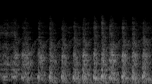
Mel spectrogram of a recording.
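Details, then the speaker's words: 2008 BMW E92 M3, 48,000 miles, sat about 3 years, cranking on jumper packs: uneven cranking about seven beats a second with lumpy, catching pulses. Timing is suspected to be off when cranking; the engine runs fairly smooth but with a miss. "Oh, it sounds so bad. Right now, I'd say the timing sounds like it's off when it's cranking, but it runs pretty smooth."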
